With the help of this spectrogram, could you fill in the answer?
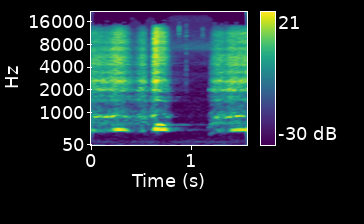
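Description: A soft, breathy toy-train whistle sound effect, likely made by a person's mouth and done quietly on purpose, sounds in two hissy blasts with a short gap between them. It is fairly quiet, with no talking.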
